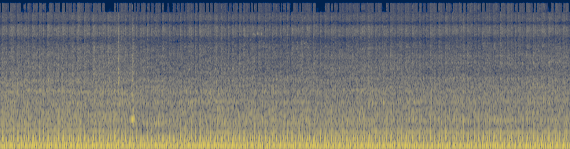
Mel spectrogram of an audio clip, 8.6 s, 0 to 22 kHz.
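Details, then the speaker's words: 1991 Cub Cadet 1861 tractor running rough with steady low chuffing about three beats a second and uneven, lumpy rhythm, smoking slightly (not oil); carburetor gummed up and way out of adjustment. "if you see the it's smoking a little bit that's not burning oil it's just the carburetor is way out of whack and all gummed up and stuff but we'll worry about that later down the road"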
